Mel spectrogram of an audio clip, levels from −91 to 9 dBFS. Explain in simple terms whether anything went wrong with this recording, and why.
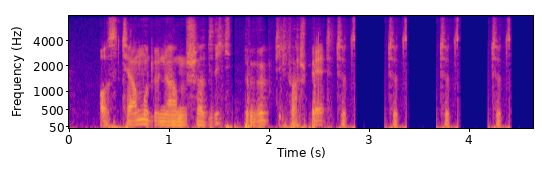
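From 0.84 to 2.70 s the speech turns choppy and robotic, with bits missing. This is repeated packet loss: 18 small pieces of audio, none longer than 50 ms, never arrived, and each hole was filled by stretching the sound just before it.

From 2.86 s to the end, the same short scrap of about 0.21 s repeats, followed each time by about 0.31 s of dead silence, twice a second. This is stutter with silent gaps, likely from the stream stalling and replaying its last fragment while waiting.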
